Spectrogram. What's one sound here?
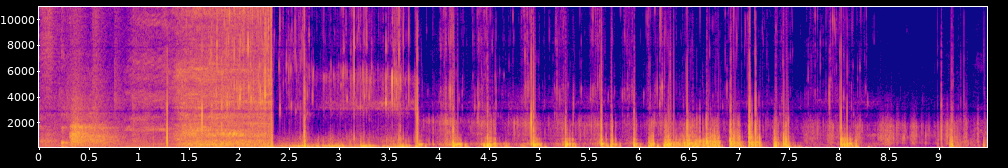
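Water runs from a tap and splashes.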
